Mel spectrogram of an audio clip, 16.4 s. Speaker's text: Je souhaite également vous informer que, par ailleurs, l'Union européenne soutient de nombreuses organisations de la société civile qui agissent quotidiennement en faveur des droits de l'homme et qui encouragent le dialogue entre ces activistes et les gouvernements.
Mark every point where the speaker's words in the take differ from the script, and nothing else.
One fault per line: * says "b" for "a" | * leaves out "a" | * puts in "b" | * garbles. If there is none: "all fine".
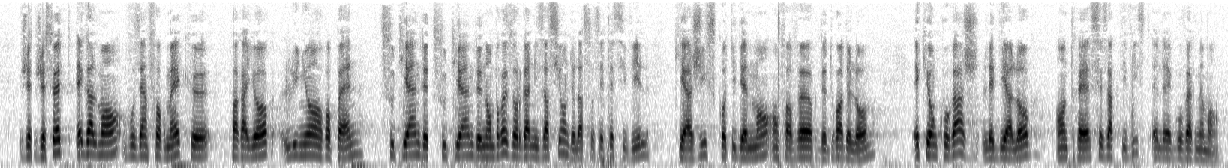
* puts in "je"
* puts in "soutient de"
